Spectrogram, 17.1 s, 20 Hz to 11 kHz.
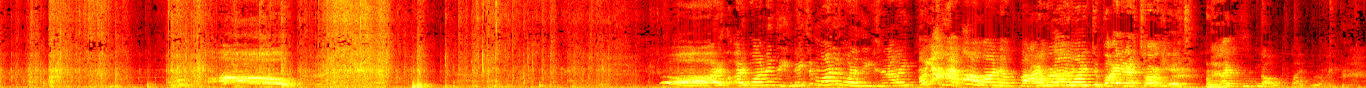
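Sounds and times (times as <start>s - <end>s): wrapping paper rustling and tearing: 0.0s - 8.1s
child's high voice: 2.1s - 3.7s, 8.2s - 16.3s.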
